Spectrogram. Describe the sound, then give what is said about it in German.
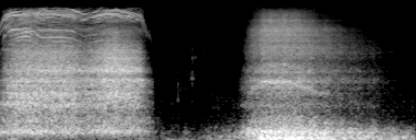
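Deep breathing during a guided breathing exercise, with a long, airy inhale followed by a short silence and then a long, slow exhale, soft and alone without talk. “Lass uns gemeinsam noch dreimal tief ein- und ausatmen.”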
